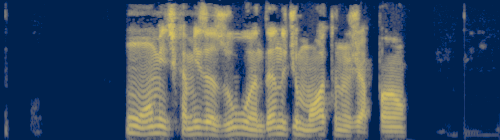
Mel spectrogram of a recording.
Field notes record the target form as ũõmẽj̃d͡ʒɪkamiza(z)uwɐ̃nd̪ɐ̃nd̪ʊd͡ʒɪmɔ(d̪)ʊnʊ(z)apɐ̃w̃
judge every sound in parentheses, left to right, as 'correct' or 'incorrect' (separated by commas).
correct, incorrect, incorrect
